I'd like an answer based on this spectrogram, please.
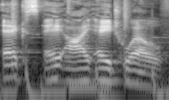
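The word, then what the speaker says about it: X Æ A-12: actually pronounce that name the name is pronounced X a I a 12 I just want you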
